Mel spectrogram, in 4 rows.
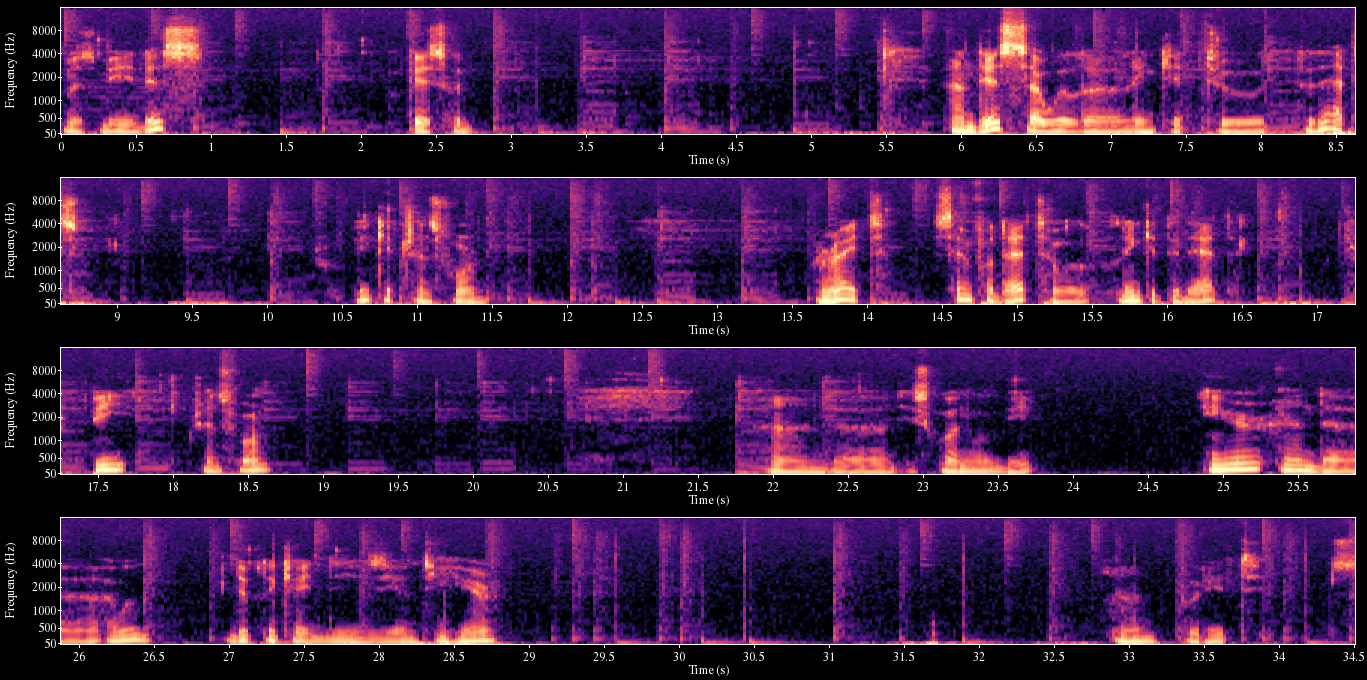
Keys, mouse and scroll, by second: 0.1 click, 1.8 click, 2.7 g, 7.6 shift+click, 9.4 ctrl+p, 11.4-12.2 scroll down 4, 12.2-14.0 middle drag, 14.0 click, 15.0 shift+click, 16.8 ctrl+p, 21.2 click, 22.6 click, 23.9-26.9 middle drag, 27.0 click, 27.6 click, 28.8 KP_1, 29.6 ctrl+KP_1, 33.1 shift+d.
